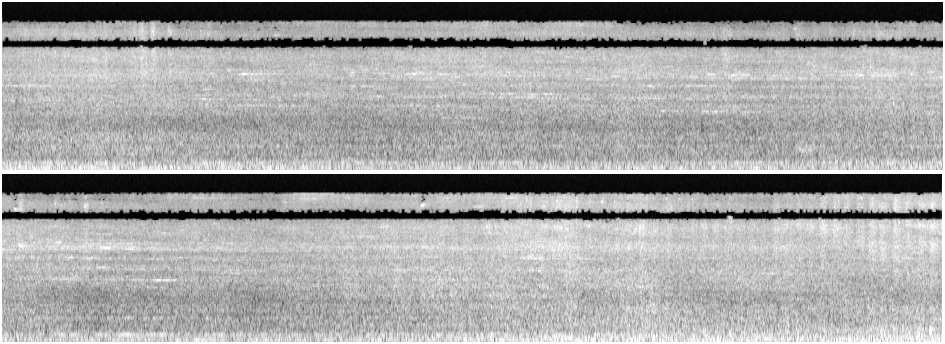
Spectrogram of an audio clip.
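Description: Freight train of autorack cars rolling past: a steady low rumble of steel wheels on rail, with faint high squeals at times, growing a little louder near the end.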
